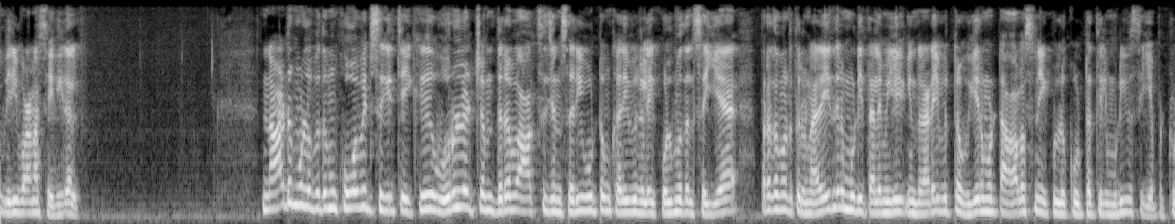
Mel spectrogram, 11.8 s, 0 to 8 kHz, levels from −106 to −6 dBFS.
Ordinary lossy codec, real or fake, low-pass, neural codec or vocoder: none; fake; 7.2 kHz; vocoder, 44.1 kHz, 128 mel bands, Pupu-Vocoder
